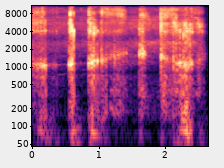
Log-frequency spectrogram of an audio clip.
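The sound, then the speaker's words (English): A person imitates the happy snort of Pippa, a pet: about five short, rough, nasal snorts and grunts in an uneven rhythm, loud, with no talking. “Actually, so instead of just replaying, can you just give me a good snort from Pippa?”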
